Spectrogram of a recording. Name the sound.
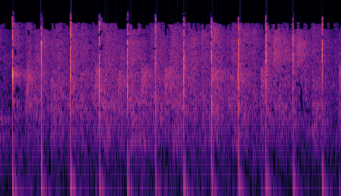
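audience clapping hands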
